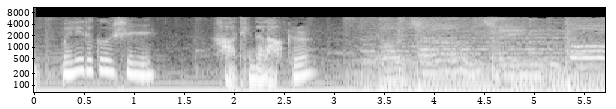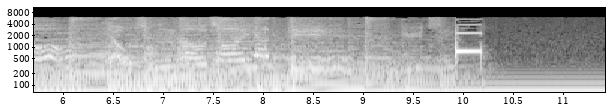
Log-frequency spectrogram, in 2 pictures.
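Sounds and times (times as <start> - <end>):
music: 0.0 - 10.2
speech: 0.3 - 4.7, 6.7 - 8.8
radio electronic time signal beep: 9.9 - 10.2.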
